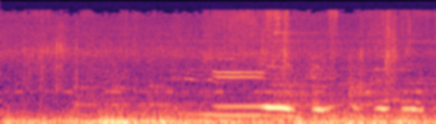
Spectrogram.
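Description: Gusty wind buffeting the microphone, a heavy low rumble that swells about a second in. Background music comes in under it.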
